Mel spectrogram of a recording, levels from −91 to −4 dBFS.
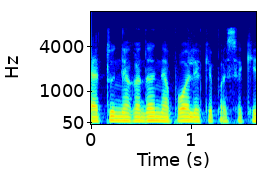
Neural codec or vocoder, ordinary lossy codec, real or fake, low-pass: none; MP3, 48 kbps; real; 7.2 kHz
